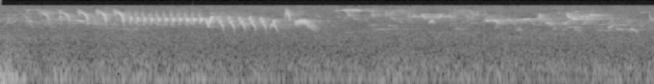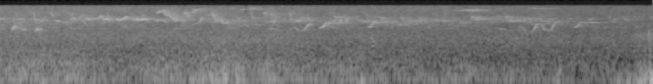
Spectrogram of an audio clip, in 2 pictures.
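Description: Small birds chirping and singing over a steady low outdoor rumble, with a rapid trill from about half a second to three seconds in and scattered chirps after it that fade toward the end.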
